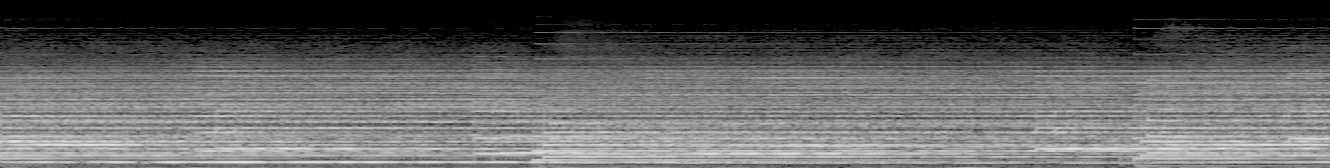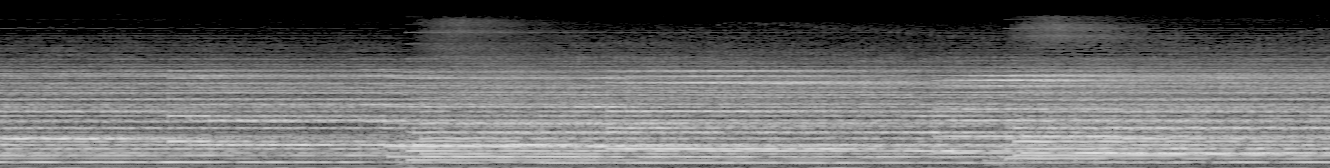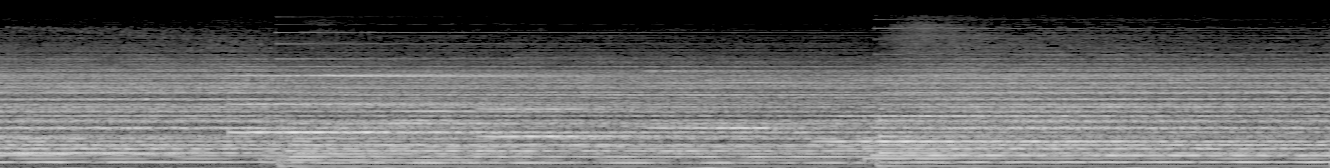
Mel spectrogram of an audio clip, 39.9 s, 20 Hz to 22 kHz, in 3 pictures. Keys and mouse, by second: 1.0 click, 1.9 click, 3.0-8.3 alt+drag, 9.5 alt+click, 10.3 click, 11.8-12.2 alt+drag, 12.7-13.1 alt+drag, 13.5 alt+click, 14.9-16.2 alt+drag, 17.5 click, 18.7 click, 20.4 alt+click, 21.1 alt+click, 21.7 ctrl+alt+click, 22.1 alt+shift+click, 22.4 alt+click, 22.9 alt+shift+click, 23.3 ctrl+alt+shift+click, 23.8 ctrl+alt+click, 24.2 alt+shift+click, 25.2 click, 26.0 click, 26.6 alt+click, 28.9-32.5 drag, 32.7 3, 33.5 alt+shift+click, 34.0 ctrl+alt+click, 34.8-38.8 drag, 37.6 typing, 39.1 typing, 39.5-39.9 drag.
